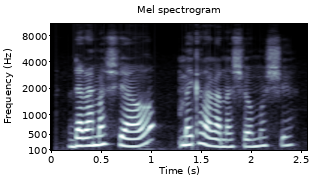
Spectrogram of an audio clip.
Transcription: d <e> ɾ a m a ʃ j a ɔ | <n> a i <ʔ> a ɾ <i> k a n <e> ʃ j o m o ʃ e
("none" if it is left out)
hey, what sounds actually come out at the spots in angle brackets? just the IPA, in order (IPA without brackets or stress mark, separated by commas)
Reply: a, m, k, a, a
